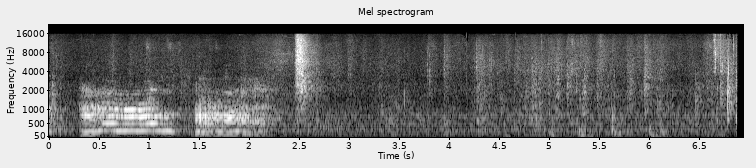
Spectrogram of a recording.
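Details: Indoor lazy wrestling among three adopted dogs, a Pointer, a Husky mix and a Lab mix, kept inside by blistering heat: two drawn-out, harmonic groaning growls in the first two seconds, a sharp knock, then soft shuffling.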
